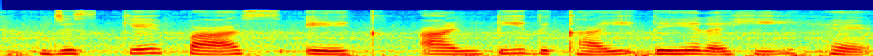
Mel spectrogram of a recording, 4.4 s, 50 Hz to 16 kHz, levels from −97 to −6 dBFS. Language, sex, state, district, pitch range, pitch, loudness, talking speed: Hindi, female, Madhya Pradesh, Dhar, 195-220 Hz, 205 Hz, -15 LUFS, 110 wpm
